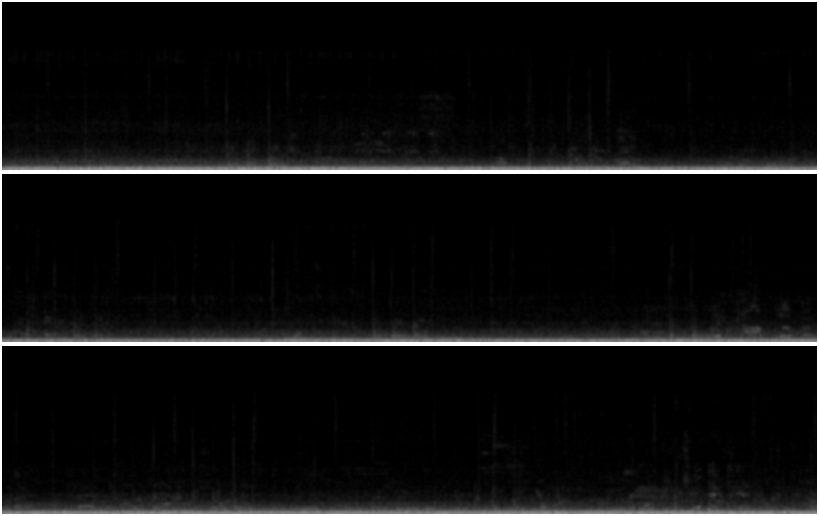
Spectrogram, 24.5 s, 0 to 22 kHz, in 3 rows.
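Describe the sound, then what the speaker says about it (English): Steady, loud low roar of an airplane cabin in flight, an unbroken drone lasting the whole stretch, with faint murmuring voices beneath it. "we are in the plane and the flight gonna be 1 hour and 20 minutes."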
